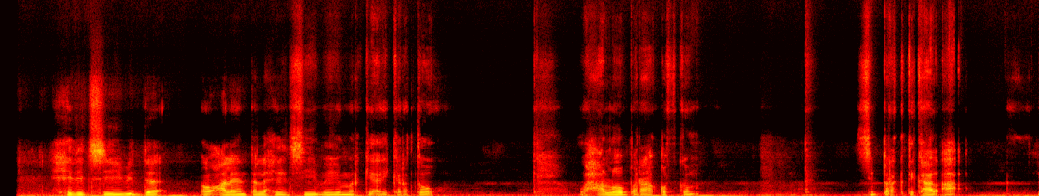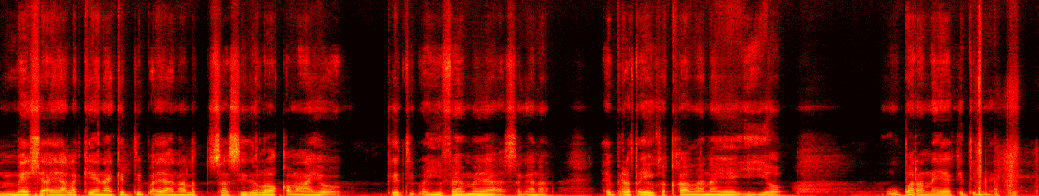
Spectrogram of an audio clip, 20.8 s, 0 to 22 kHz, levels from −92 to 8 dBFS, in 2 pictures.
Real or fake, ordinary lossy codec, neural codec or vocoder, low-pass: fake; none; vocoder, 44.1 kHz, 128 mel bands, Pupu-Vocoder; none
